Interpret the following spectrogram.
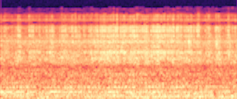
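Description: Steady low hum of a motor running, with a faint steady tone in it, under faint handling sounds of a metal drill sonde tube being twisted in the hands.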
